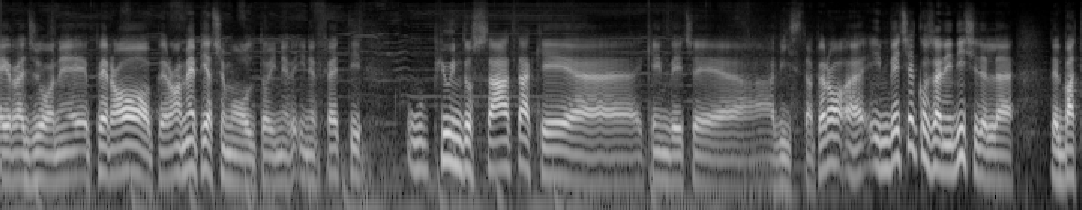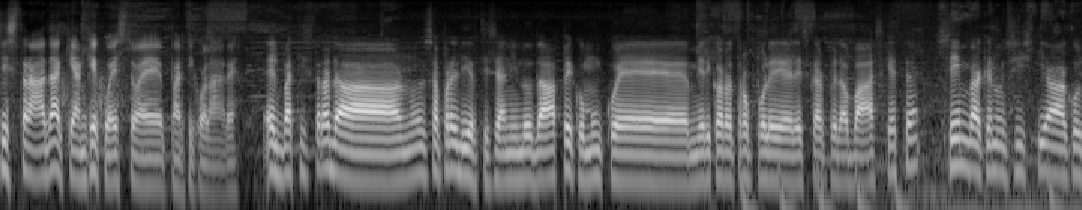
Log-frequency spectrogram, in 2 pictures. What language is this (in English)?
Italian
